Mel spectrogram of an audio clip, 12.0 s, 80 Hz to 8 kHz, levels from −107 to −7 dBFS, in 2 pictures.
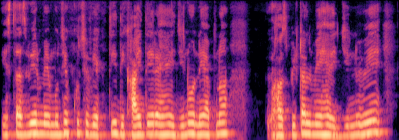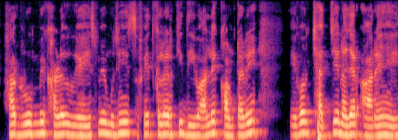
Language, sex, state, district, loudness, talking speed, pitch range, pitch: Hindi, male, Bihar, Begusarai, -20 LUFS, 175 wpm, 155-180 Hz, 165 Hz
